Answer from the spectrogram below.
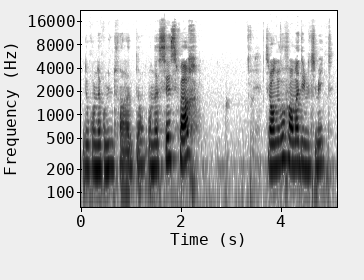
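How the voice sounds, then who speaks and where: Young female vlogger, relaxed unboxing chatter, animated asides, a touch high-pitched. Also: normal speed, gravelly. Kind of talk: casual vlog chat, product unboxing.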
